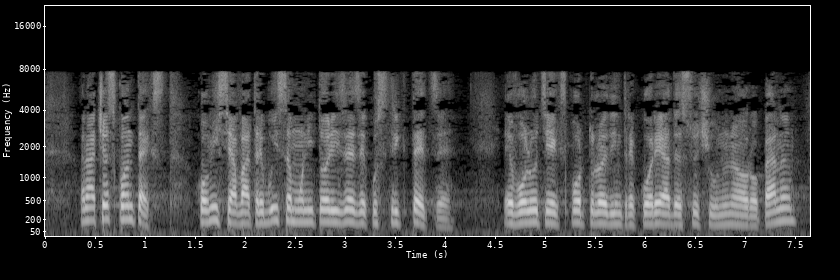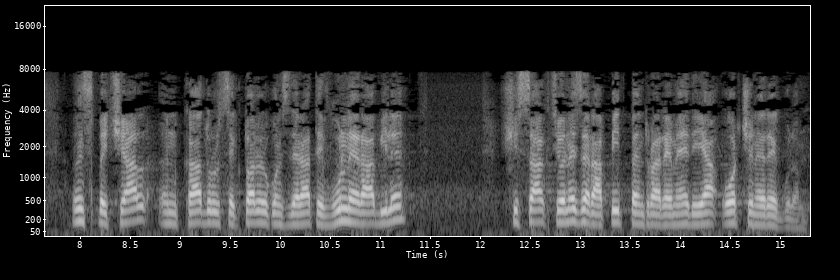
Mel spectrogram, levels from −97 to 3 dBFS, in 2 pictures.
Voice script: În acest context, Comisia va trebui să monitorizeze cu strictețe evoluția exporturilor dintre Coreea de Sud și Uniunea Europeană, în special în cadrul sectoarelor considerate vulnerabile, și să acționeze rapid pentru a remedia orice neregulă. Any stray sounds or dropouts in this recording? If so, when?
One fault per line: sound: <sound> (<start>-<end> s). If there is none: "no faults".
no faults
